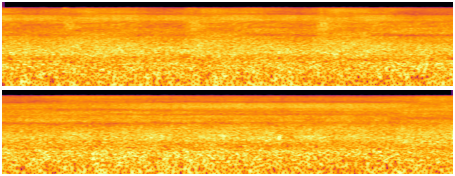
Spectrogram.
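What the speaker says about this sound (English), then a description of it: "I just accidentally found an awesome waterfall" An awesome waterfall found while trout fishing at sunset gives off a steady, loud rushing roar of falling water that stays even throughout, with no voices.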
